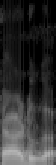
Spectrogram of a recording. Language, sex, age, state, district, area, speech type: Malayalam, male, 30-45, Kerala, Wayanad, rural, read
